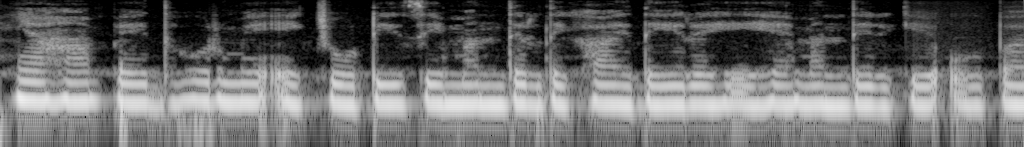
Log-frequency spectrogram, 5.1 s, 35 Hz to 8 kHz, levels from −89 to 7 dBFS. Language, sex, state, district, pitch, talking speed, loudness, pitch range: Hindi, female, Odisha, Malkangiri, 175 Hz, 175 wpm, -13 LUFS, 170-180 Hz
